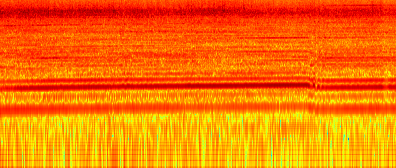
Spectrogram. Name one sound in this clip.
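A racing car engine roars loudly at high revs close by.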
